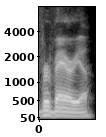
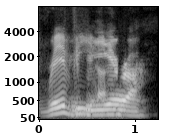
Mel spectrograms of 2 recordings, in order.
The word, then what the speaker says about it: Riviera: girl never I'll never of Riveria I'll never pronounce his name gravy there's no second are its Riviera all right the boob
